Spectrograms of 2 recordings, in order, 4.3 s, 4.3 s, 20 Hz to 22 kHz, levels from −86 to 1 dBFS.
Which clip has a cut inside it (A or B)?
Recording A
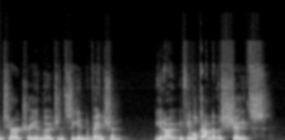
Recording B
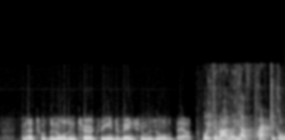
B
